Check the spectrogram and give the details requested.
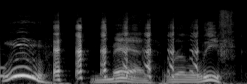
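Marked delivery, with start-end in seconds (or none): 0.0-0.5 high loud woo; excited whoop. Real, not acted. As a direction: whoop with relief. Celebrates correct math.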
